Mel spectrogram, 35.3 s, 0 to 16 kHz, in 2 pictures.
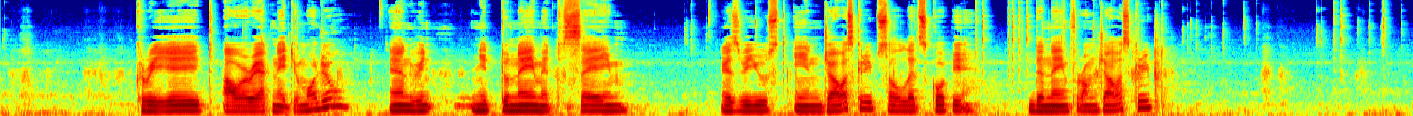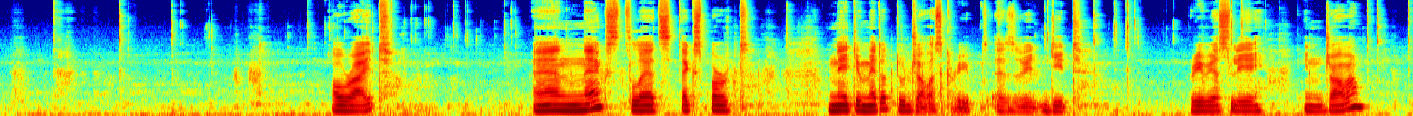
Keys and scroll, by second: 3.6 super+Tab, 8.6 super+Tab, 13.1 super+c, 13.2 super+Tab, 14.9 super+Tab, 17.1 super+v, 19.8 BackSpace, 21.4 BackSpace, 22.4 Down, 22.7 super+Right, 23.2 super+Return, 23.6 super+Return, 23.9 super+Tab, 31.7 super+Tab, 34.0 super+v.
